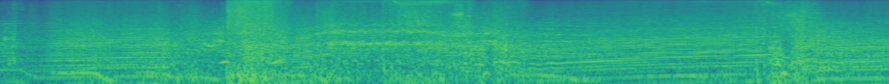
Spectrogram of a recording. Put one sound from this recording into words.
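A racing car engine roars and revs loudly.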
